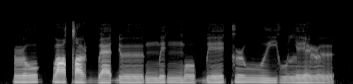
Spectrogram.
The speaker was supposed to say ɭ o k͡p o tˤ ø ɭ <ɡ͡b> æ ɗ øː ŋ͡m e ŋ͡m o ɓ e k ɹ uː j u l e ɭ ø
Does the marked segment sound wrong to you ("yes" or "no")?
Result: no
